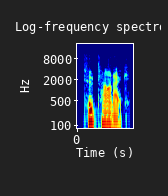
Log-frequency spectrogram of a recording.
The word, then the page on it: Teutonic: American English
